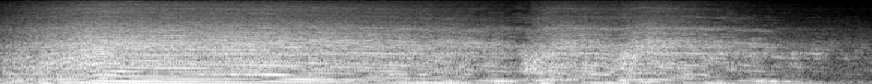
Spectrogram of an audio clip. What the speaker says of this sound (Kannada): ಗಾಡಿ ರೇಸ್ ಮಾಡ್ತೀನಿ ನೋಡ್ರಿ ಸರ್.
